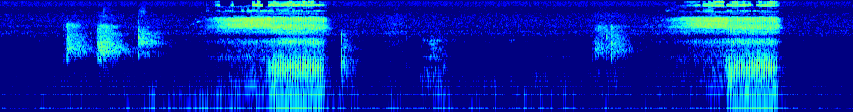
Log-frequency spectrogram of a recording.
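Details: Pug snoring: two loud, low, rumbling snores a few seconds apart with softer breathing between; snoring.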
